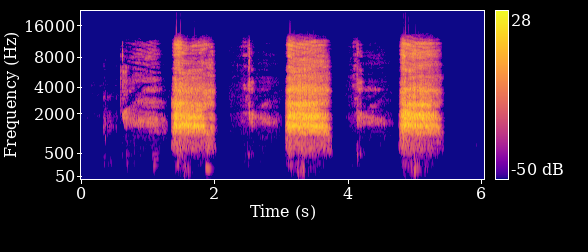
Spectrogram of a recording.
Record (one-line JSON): {"exhalation_length": "6.1 s", "exhalation_amplitude": 30763, "exhalation_signal_mean_std_ratio": 0.47, "survey_phase": "beta (2021-08-13 to 2022-03-07)", "age": "45-64", "gender": "Female", "wearing_mask": "No", "symptom_none": true, "smoker_status": "Ex-smoker", "respiratory_condition_asthma": false, "respiratory_condition_other": false, "recruitment_source": "REACT", "submission_delay": "2 days", "covid_test_result": "Negative", "covid_test_method": "RT-qPCR", "influenza_a_test_result": "Negative", "influenza_b_test_result": "Negative"}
